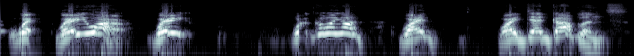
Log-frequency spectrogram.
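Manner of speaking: panicked high goblin voice; squeaky, loud, confused goblin. Acted.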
